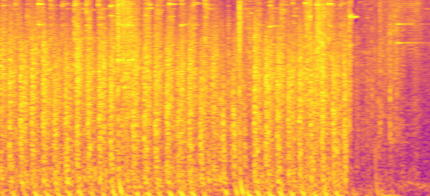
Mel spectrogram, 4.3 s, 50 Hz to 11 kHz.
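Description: Rapid, loud automatic gunfire in the video game Modern Warfare 2, a dense continuous burst of shots lasting a few seconds before cutting off abruptly into quieter ambience.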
